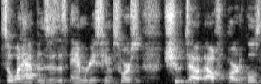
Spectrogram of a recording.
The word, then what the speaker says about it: americium: that radioactive material is americium is how that's pronounced and that is a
